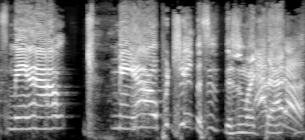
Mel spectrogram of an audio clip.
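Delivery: very high, squeaky film-star voice. Doing a young Pacino with his whole body shaking: Young Pacino impression. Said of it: "why does your whole body shake when you do Young Pacino".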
